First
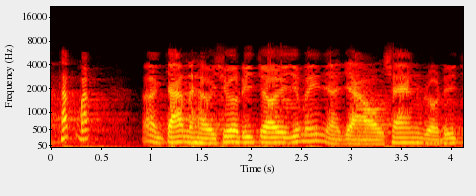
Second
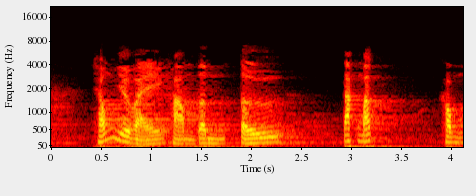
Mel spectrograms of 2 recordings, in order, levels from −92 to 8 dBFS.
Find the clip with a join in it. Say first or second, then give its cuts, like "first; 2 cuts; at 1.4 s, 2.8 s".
first; 1 cut; at 1.9 s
